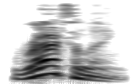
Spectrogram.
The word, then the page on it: rattling: British English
